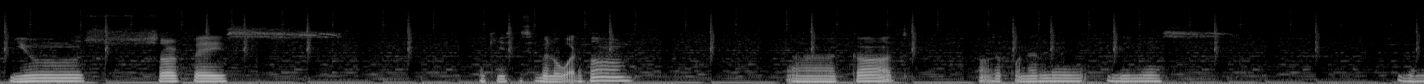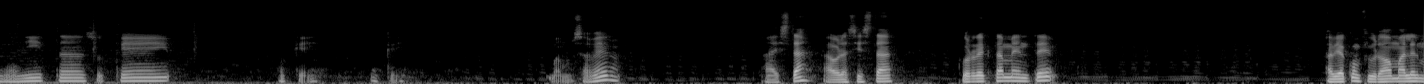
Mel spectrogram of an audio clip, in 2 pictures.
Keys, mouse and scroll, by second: 1.7 click, 3.3 click, 4.5 middle click, 5.1 click, 5.7 click, 7.7 middle click, 9.2 click, 9.7 middle click, 11.9 middle click, 12.7 click, 13.5 click, 14.8 click, 16.9 click, 17.8 click, 18.8 click, 19.4 middle click, 21.0-22.2 shift+middle drag, 22.5 scroll down 2, 22.5 middle click, 22.8 middle click, 23.3 shift+middle click, 23.9 middle click, 24.2 middle click, 25.6 click, 26.4 shift+middle click, 27.7 middle click, 28.3 middle click.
